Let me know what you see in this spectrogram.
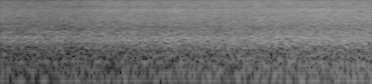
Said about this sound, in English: the slight difference in the sort of tone of the rustling of the leaves in the trees. That's dry leaves rustling, that. Tugging at the branches.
